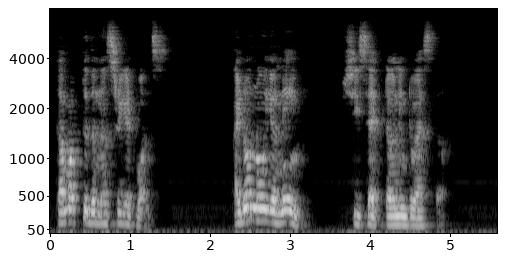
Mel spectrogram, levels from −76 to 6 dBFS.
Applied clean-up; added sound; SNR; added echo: none; none; none; reverberation time 0.2 s.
